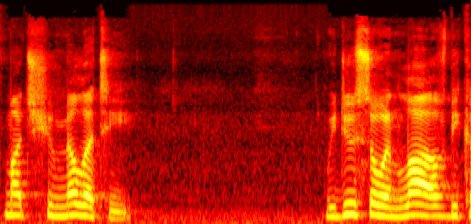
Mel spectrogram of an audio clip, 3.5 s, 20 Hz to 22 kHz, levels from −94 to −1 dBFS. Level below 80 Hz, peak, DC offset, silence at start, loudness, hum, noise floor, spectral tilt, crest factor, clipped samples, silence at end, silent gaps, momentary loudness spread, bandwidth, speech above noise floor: -56 dBFS; -4 dBFS; under 0.1%; 0.05 s; -18 LUFS; none; -52 dBFS; -3.5 dB/octave; 18 dB; under 0.1%; 0 s; none; 19 LU; 19 kHz; 33 dB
